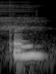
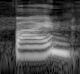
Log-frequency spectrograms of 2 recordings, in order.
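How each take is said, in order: First: It is said softly. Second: It is said loudly.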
